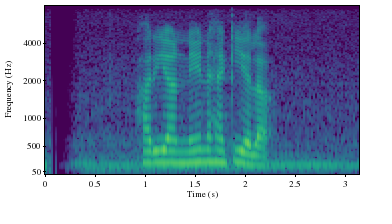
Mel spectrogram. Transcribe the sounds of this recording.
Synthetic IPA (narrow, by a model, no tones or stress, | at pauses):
haɾijanːeːnæɦækijəla̰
